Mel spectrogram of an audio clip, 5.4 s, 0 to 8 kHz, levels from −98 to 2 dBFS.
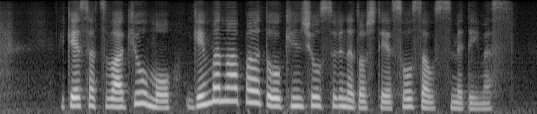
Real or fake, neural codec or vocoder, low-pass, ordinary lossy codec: fake; codec, 16 kHz, 0.3 kbps, FocalCodec; none; none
